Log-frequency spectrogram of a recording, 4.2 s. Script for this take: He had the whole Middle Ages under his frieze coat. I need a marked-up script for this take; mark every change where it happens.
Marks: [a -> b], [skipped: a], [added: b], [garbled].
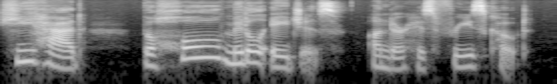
He had the whole Middle Ages under his frieze coat.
